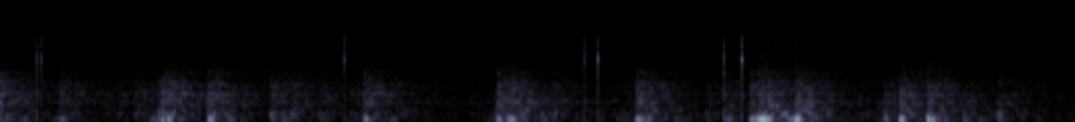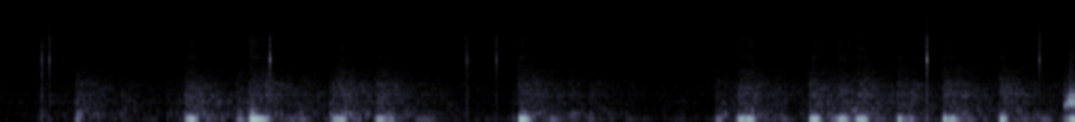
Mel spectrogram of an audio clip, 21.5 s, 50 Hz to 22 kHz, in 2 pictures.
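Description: Audi 1.8T AGU turbo engine in a car running on a dyno, heard as repeated bursts of revving and engine drone with brief pauses between pulls, fairly close.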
